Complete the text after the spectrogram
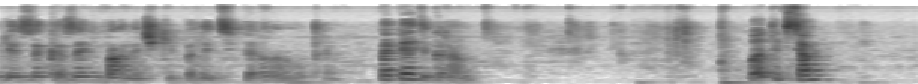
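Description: Plastic packets crinkle as hands handle them.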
